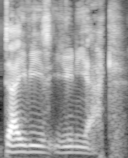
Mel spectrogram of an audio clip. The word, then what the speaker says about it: Davies-Uniacke: How do you pronounce it? – Luke Davies-Uniacke. – Uniacke.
